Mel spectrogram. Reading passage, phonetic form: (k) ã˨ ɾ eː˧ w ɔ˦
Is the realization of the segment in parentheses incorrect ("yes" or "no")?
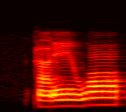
no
